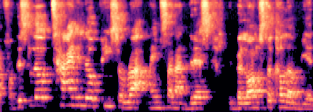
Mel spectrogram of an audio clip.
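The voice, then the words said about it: Caribbean, Jamaican-sounding accent. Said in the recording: “you may hear some kind of a Jamaican Caribbean accent in my background”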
